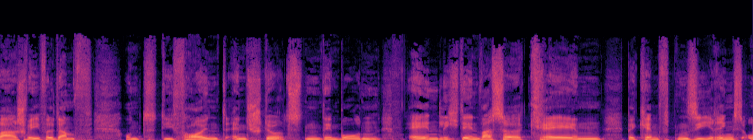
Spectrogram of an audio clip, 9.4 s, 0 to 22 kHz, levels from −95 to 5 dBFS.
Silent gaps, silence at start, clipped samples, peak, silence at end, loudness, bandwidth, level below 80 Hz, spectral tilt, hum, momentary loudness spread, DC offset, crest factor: none; 0 s; under 0.1%; -8 dBFS; 0 s; -25 LUFS; 17 kHz; -60 dBFS; -5 dB/octave; none; 9 LU; under 0.1%; 18 dB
